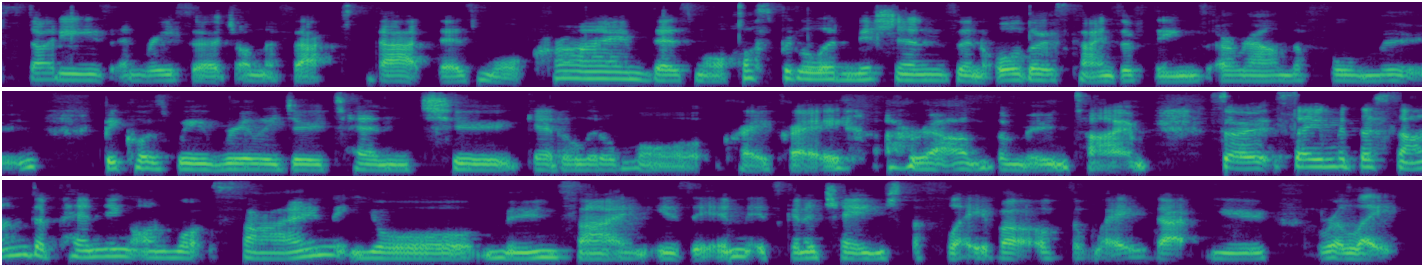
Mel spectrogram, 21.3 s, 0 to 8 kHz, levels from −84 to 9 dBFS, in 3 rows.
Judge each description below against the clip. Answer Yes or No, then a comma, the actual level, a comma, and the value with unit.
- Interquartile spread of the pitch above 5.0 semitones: Yes, wide, 5.5 semitones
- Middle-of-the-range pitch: Yes, medium, 170 Hz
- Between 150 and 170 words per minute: No, average, 185 wpm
